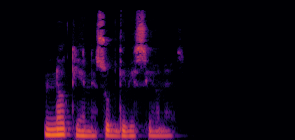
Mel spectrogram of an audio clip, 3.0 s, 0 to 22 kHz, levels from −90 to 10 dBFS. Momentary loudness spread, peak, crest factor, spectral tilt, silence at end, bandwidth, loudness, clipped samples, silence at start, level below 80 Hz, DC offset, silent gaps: 10 LU; -12 dBFS; 20 dB; -5 dB/octave; 1.15 s; 16 kHz; -30 LUFS; under 0.1%; 0.45 s; -70 dBFS; under 0.1%; none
